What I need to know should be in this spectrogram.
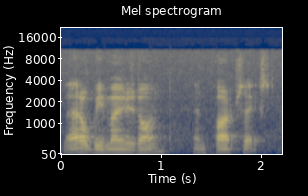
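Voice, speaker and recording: A man's voice: fairly low pitch, little pitch movement, a little slow, fairly bright tone, poor audio. A man hosting a hands-on repair video, talking casually and explaining each step directly to his viewers. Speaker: host of a radio restoration series.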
